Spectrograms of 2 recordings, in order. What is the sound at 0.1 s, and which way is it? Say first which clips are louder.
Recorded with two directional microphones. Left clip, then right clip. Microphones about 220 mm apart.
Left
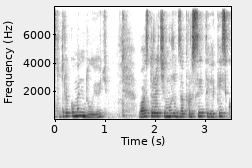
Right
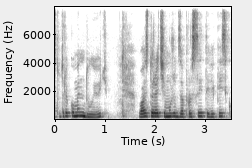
Speech: right 5 dB; 35° right (ahead or behind).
